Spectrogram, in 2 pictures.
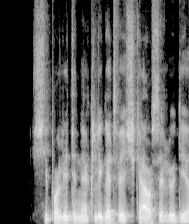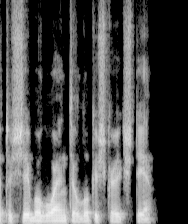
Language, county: Lithuanian, Kaunas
